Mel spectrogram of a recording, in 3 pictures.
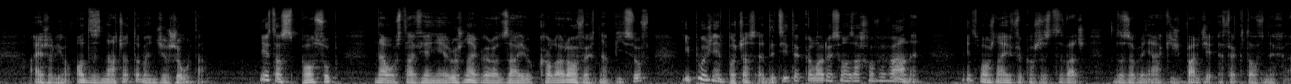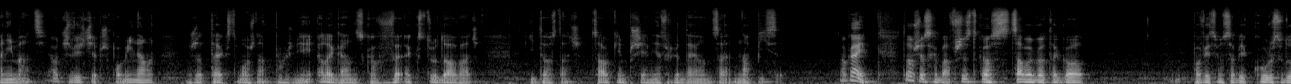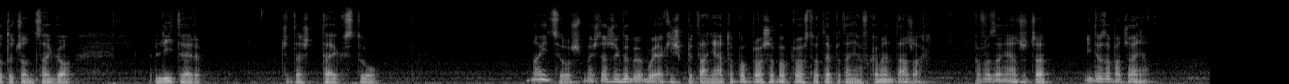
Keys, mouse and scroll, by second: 0.5 Right, 1.0 Right, 1.3 Right, 8.1 Left, 8.3 Left, 9.5 k, 9.6 k, 11.1 BackSpace, 11.3 BackSpace, 11.8 Escape, 12.3 Tab, 13.1-15.6 middle drag, 15.4-18.7 drag, 18.3-20.1 middle drag, 33.3-38.7 middle drag.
